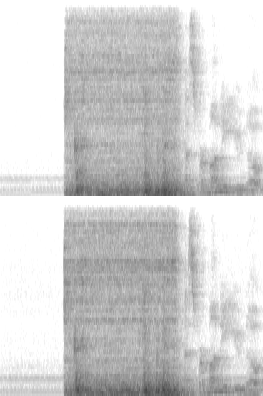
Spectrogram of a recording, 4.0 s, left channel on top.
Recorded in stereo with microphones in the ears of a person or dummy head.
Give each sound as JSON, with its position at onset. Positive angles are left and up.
{"t": 0.9, "sound": "boiling", "side_deg": -75, "distance_m": 0.9}
{"t": 2.8, "sound": "a woman speaking", "side_deg": -55, "distance_m": 0.6}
